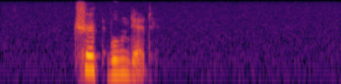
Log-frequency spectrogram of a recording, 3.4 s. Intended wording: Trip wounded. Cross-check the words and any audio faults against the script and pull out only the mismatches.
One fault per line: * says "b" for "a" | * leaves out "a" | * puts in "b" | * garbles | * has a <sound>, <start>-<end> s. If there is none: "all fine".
all fine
